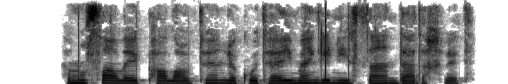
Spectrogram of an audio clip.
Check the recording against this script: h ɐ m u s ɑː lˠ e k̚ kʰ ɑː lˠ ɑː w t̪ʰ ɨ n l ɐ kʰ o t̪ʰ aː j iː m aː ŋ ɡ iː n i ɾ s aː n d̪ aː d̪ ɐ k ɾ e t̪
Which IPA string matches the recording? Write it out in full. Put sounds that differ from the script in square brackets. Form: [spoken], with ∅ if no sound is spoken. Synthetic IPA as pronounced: h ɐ m u s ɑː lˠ e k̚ [pʰ] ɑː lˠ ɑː w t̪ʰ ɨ n l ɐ kʰ o t̪ʰ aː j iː m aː ŋ ɡ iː n i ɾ s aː n d̪ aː d̪ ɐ [x] ɾ e t̪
